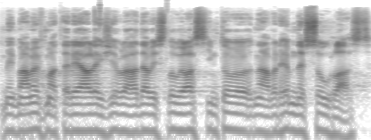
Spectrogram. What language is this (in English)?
Czech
